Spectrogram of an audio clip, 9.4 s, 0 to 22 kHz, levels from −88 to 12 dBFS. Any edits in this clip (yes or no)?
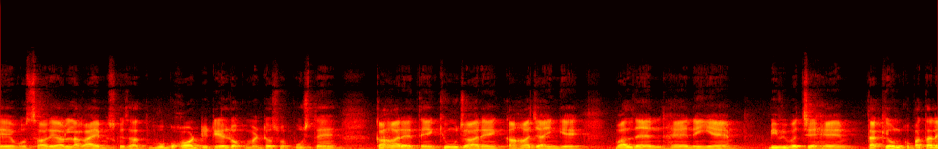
no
